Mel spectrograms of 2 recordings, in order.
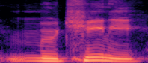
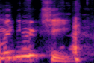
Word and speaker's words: Minucci: I love how you pronounce his name, though, man. Muccini. I love. No, man, Minucci. Minucci. I'm Italian.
